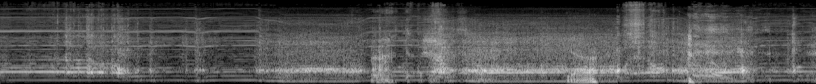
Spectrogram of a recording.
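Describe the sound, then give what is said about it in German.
A stick blender purees a mixture with a steady, high motor whine, holding a constant tone throughout while the pitch and grinding texture shift briefly as the blade moves through the food. “So, nun der Zauberstab. Mhm. Oh, das Kabel reicht nicht ganz. So kannst du es sehen, dass ich wirklich püriere. Ja. Ich glaube, man hört es auch jetzt.”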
